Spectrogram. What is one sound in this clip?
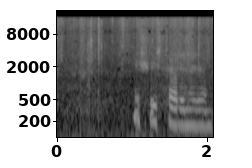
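A knife cuts through a mushroom stem.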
